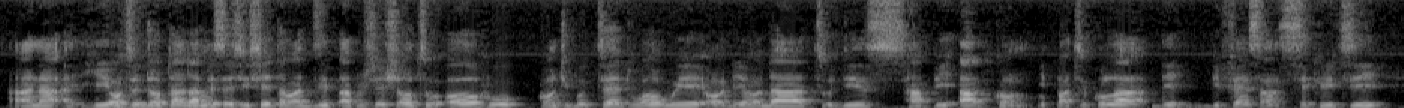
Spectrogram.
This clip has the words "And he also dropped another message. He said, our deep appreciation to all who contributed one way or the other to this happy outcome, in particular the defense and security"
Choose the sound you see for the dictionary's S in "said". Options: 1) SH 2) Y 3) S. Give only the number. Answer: 1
